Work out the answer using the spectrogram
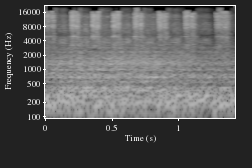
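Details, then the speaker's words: Old used air compressor, just reassembled and not yet hooked up, running loud with a fast, regular metallic clatter about five times a second over the motor hum, sounding like metal against metal. Cause suspected, not confirmed. "sounds like metal is against metal"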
